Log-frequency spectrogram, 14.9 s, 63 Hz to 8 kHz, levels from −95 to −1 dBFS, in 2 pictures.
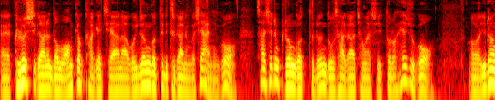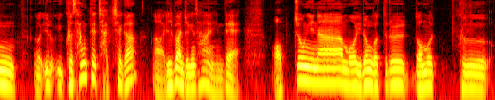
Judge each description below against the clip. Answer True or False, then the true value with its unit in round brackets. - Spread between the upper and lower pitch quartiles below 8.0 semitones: True (5.2 semitones)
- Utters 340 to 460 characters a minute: False (315 characters per minute)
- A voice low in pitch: True (110 Hz)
